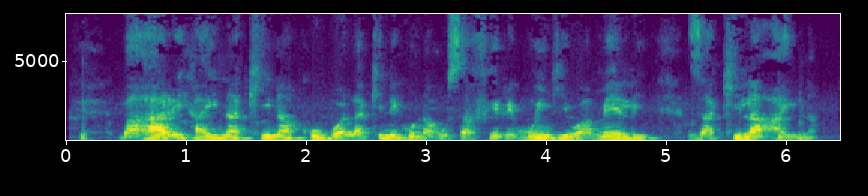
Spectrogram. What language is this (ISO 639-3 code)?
swa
